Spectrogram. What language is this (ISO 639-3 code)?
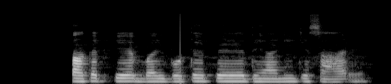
urd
